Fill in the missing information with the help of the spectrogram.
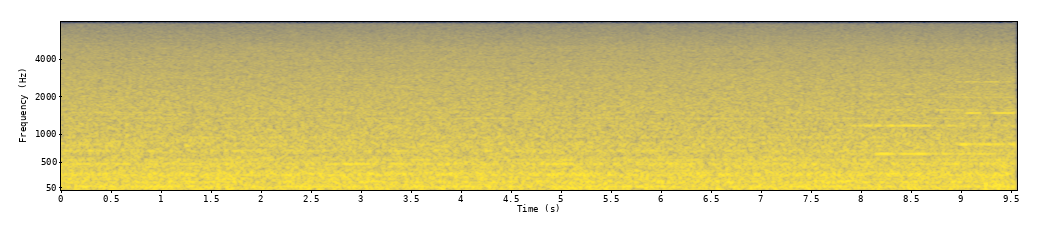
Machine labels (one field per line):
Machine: fan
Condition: normal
